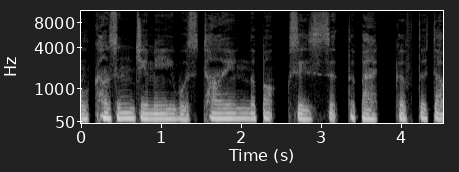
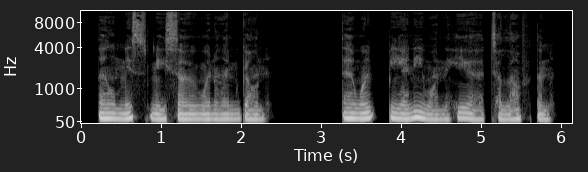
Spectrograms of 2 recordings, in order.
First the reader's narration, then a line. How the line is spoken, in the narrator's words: she said wistfully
